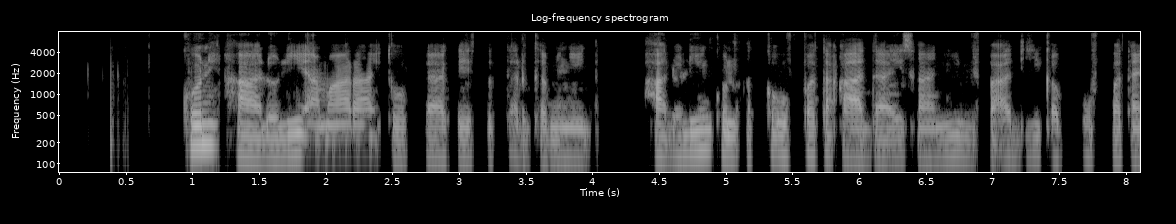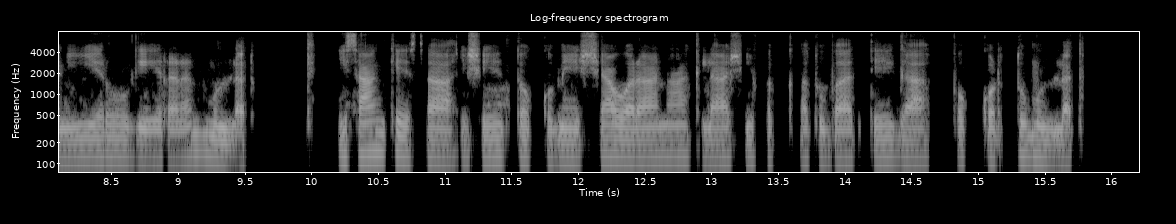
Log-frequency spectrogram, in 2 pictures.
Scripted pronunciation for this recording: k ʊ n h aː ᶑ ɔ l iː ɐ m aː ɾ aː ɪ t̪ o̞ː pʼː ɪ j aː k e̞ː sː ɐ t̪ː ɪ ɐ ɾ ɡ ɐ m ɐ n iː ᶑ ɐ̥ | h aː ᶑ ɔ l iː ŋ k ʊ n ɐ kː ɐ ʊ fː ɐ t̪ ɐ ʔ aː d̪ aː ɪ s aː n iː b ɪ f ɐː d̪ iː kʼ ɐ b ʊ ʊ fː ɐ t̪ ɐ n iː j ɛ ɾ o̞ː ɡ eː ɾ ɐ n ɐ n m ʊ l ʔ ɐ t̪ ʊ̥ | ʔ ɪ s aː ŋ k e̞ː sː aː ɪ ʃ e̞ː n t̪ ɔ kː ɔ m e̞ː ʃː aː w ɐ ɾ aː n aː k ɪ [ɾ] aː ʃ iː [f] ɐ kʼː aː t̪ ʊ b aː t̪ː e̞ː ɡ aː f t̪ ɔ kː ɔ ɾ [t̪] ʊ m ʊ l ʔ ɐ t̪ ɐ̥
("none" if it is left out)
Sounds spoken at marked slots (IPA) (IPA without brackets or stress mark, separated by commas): l, f, t̪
